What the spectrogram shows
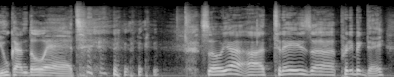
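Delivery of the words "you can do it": slow, drawn-out, stretched delivery. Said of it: "Like they say in all those Adam Sandler movies".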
